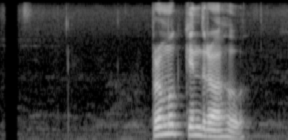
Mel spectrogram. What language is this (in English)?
Nepali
